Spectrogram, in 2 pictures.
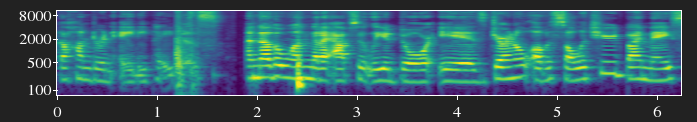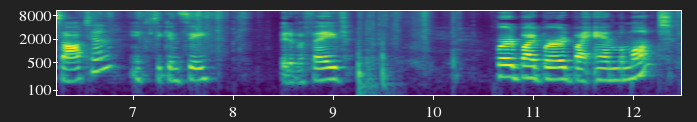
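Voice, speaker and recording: A woman from Australia, in her thirties, answers writing questions straight to camera. She talks in an encouraging, conversational way and often asks herself questions out loud. Her voice sits at an ordinary middle pitch. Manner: warm encouraging, rhetorical questions. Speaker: writing coach and author. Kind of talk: Q&A advice talk to camera.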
